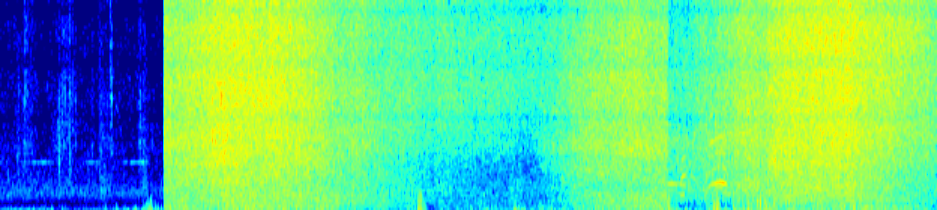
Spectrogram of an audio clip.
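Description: Ocean surf breaking and washing up a sandy beach, starting suddenly about two seconds in after a quieter stretch, then swelling and easing as the waves come in. Wind buffets the microphone throughout.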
